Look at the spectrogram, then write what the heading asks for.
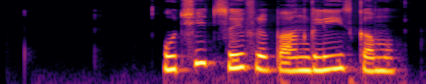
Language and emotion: Russian, sad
